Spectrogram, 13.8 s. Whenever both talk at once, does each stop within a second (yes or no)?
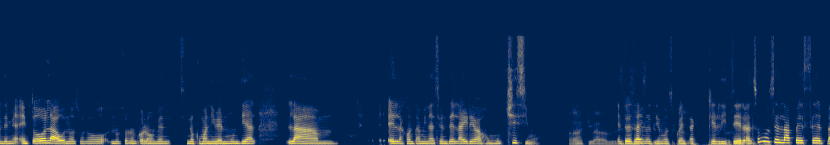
no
